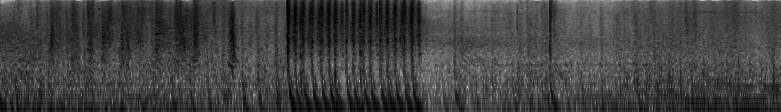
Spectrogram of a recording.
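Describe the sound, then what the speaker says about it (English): Gunfire in the video game The Forever Winter, loud and continuous, with sustained bursts and a dense rapid automatic volley near the middle, then a brief lull before more shooting resumes. "Why are you shooting?"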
